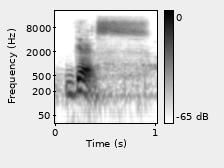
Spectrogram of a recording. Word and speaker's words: guess: about gas okay so it is g u is gone we say guess okay just give me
